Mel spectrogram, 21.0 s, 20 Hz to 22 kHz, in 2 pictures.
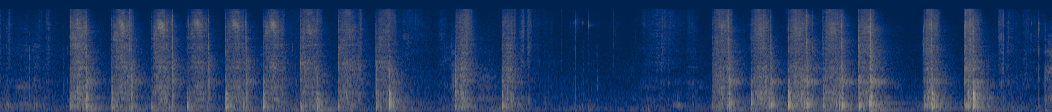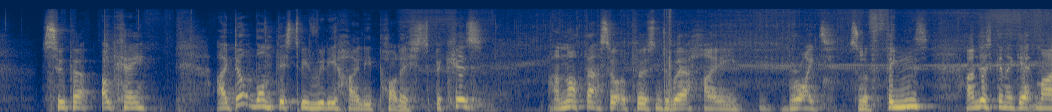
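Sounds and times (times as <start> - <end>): sanding stick scraping metal: 14.8 - 21.0.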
